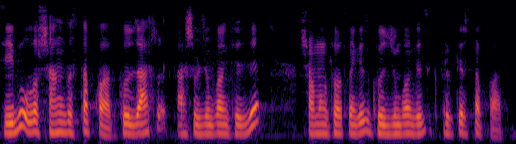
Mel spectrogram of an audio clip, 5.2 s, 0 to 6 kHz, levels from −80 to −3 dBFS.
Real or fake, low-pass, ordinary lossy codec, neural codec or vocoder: real; 5.4 kHz; AAC, 48 kbps; none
